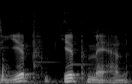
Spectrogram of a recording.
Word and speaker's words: Ip Man: He chose for us to watch the Ip Man movies. Is that how you say it? – Ip Man, whatever. – Ip Man, because in the description it says Yip Man.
